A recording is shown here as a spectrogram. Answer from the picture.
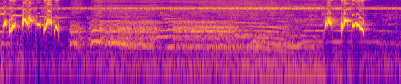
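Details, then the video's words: Red-whiskered bulbul singing in the morning, a lure recording meant to trigger competitive singing: quick, loud warbled whistle phrases open and close the stretch, with a drawn-out harmonic call from another bird between them. "Luyện chào mào hót sáng, Giọng kép xoắn dài"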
